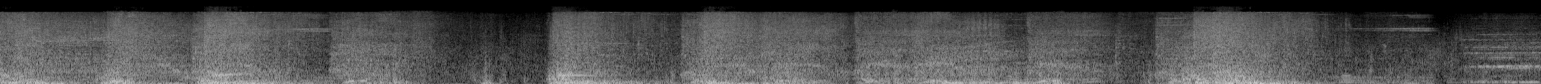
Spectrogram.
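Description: Heavy blades slash and strike with loud crashing impacts.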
